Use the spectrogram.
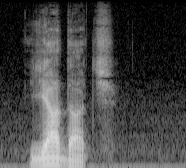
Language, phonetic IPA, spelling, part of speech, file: Polish, [ˈjadat͡ɕ], jadać, verb, Pl-jadać.ogg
